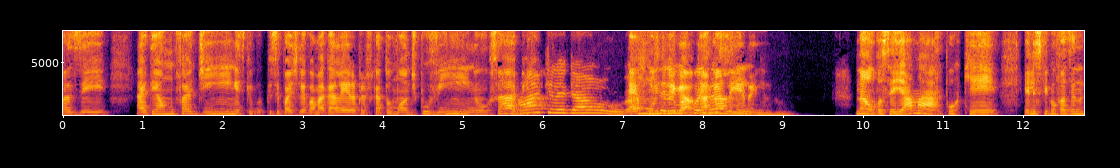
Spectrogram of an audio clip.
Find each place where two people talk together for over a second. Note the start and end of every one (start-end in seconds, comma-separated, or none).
7.0-8.7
